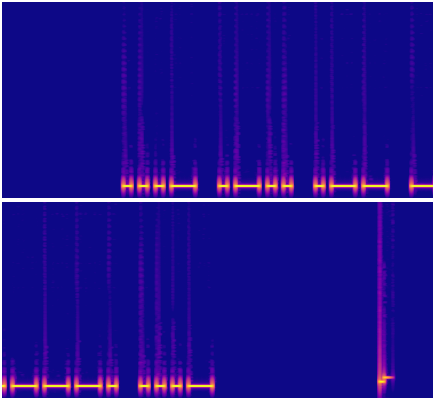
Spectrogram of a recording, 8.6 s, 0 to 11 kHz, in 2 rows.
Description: Morse code, heard as a keyed tone, about 15 wpm, 700 Hz. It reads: VLW9V
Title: Code Groups - 5 Letter:Numbers - 15wpm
